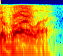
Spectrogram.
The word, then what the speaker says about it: Skvarla: Skvarla.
